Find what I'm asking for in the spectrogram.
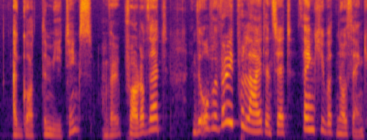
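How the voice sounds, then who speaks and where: With a German accent, a woman speaks in a dry, close sound that has no echo. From Germany. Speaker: venture capital investor. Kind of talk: interview. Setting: podcast recording.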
